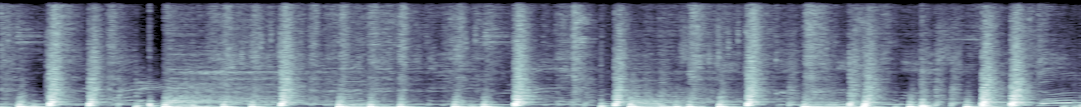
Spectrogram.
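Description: Jazz drum kit played with bundled rods over an instrumental backing track: quick, busy snare, tom and kick-drum strikes with cymbal hits, over a bass line.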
